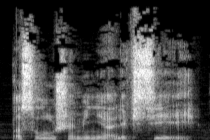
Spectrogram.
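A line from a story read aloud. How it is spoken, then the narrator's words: Whisper in ear. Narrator (Russian): шептал ему в ухо Евгений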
